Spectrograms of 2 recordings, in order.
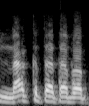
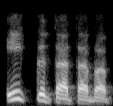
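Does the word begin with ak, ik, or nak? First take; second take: nak; ik. First: The word starts with a linked 'n' sound. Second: The word starts with an 'i' vowel. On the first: It is joined to the word before. "मिला के नक ततबा पढ़ेंगे" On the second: It is read on its own. "या इक ततबा पढ़े"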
